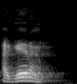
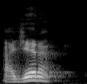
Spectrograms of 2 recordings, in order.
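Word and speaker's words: Agera: Luego de unos minutos de búsqueda te das cuenta que no se pronuncia Ayera, tampoco Ajera, queda como aguera.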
